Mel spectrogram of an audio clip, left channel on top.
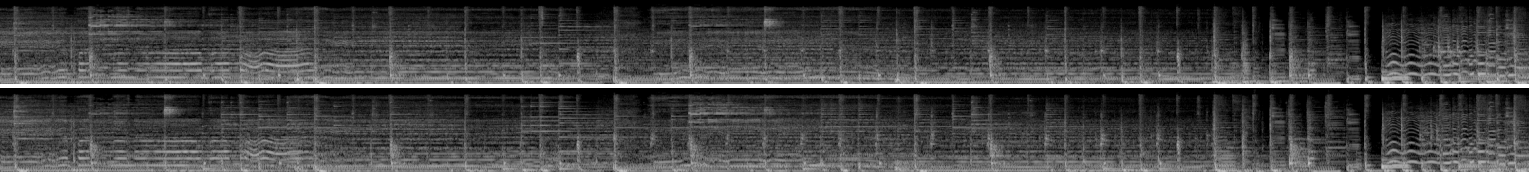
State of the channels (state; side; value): normal; both; correlation 0.69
